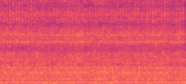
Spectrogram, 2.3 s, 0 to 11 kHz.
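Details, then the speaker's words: Johnson Tracker 25 hp outboard converted to 30-35 hp with bigger carb and 72D jet: even, buzzy two-stroke idle at a steady level, no misses or surging; sounds pretty good, normal idle. "sounds pretty good to me"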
